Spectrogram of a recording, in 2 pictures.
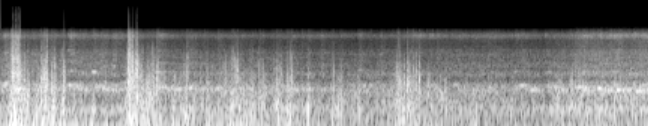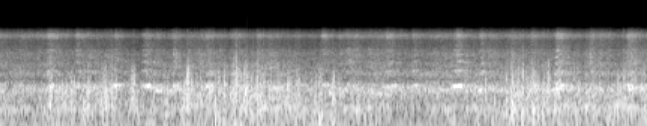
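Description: Freight cars of a passing manifest train rolling by: a steady rumble of steel wheels on rail, with scattered clicks and knocks that are sharpest in the first two seconds.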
